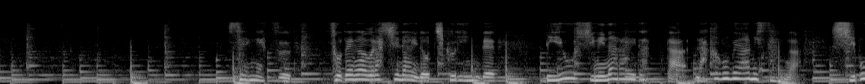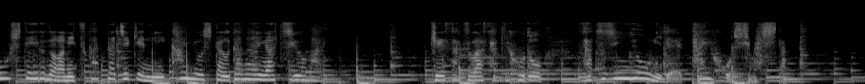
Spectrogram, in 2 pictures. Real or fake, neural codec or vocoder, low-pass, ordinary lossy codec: fake; codec, 44.1 kHz, 7.8 kbps, Pupu-Codec; 7.2 kHz; none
